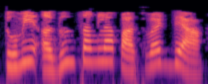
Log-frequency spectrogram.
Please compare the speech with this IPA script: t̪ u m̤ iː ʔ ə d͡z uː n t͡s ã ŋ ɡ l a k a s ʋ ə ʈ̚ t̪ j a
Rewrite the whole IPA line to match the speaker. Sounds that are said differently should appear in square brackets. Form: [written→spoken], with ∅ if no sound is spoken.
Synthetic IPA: t̪ u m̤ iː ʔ ə d͡z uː n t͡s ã ŋ ɡ l a [k→p] a s ʋ ə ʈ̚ [t̪→d̪] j a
